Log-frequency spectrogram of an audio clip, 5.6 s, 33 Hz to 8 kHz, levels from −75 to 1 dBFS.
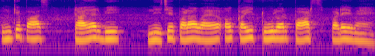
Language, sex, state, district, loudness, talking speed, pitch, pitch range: Hindi, male, Chhattisgarh, Rajnandgaon, -15 LUFS, 170 wpm, 185 Hz, 170-190 Hz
